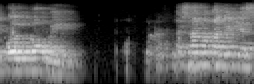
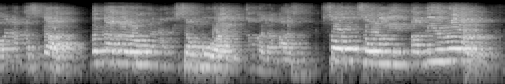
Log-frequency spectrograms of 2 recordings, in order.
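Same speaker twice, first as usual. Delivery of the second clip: louder, driving sermon delivery; forceful preaching; 3 semitones higher, 3 dB louder, faster than usual. Real, not acted. Pastor urging the congregation about inner strength, forceful preaching. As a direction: preach it hard to the room.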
